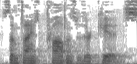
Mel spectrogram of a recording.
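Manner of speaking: usual speaking voice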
